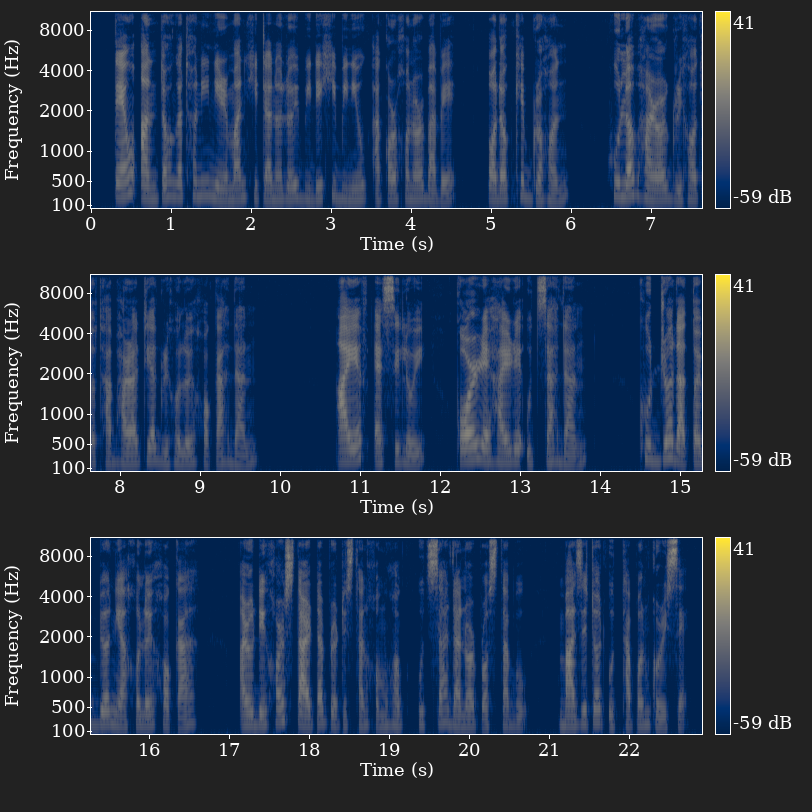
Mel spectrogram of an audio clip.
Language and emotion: Assamese, neutral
